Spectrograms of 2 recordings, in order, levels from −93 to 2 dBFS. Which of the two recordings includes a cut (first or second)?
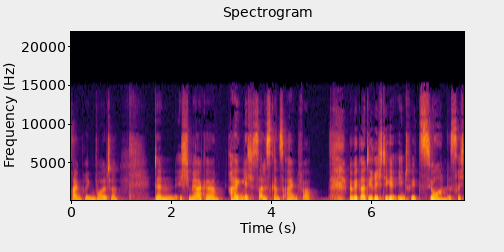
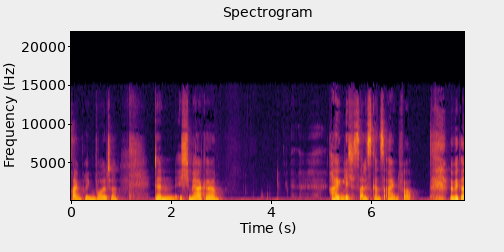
first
